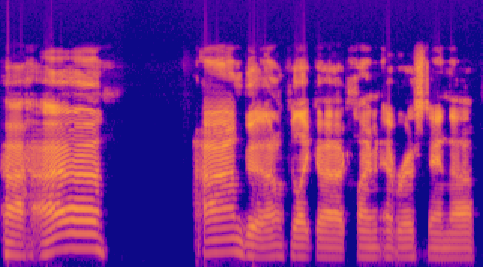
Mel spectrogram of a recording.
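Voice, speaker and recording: A man's voice: lowish voice, a little slow, a bit bright, clean tone, dry recording. A man hosting a reaction video, chatting casually and rambling with many fillers.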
